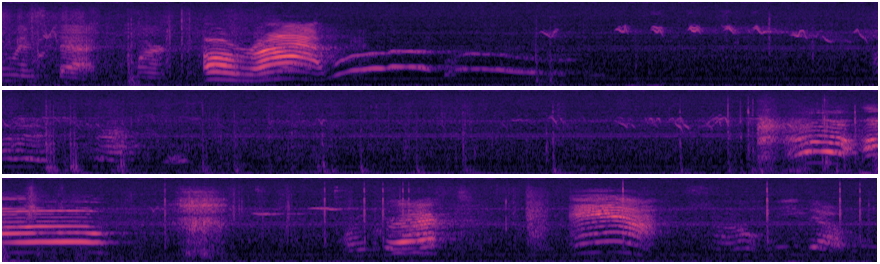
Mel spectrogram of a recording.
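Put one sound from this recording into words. A young child calls out in a high, excited voice nearby.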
